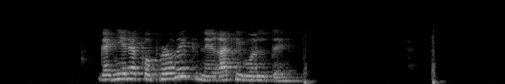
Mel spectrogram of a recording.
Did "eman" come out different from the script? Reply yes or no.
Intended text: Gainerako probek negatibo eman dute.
yes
